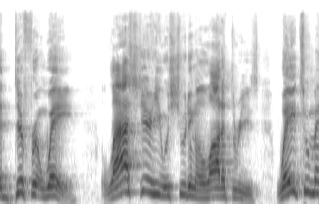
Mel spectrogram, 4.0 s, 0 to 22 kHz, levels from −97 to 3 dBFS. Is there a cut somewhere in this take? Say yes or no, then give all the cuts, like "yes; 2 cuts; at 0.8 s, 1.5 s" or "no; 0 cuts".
no; 0 cuts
